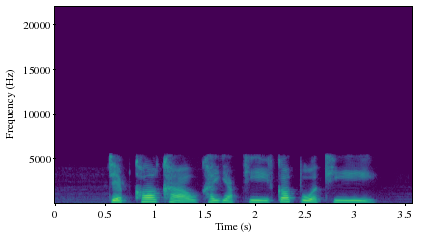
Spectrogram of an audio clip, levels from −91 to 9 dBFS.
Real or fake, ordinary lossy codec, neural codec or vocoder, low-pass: fake; none; autoencoder, 22.05 kHz, a latent of 192 numbers a frame, VITS, trained on one speaker; 5.4 kHz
